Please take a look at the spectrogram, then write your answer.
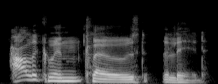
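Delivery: ordinary delivery, nothing marked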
